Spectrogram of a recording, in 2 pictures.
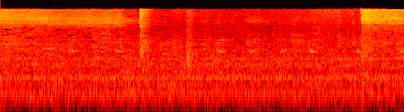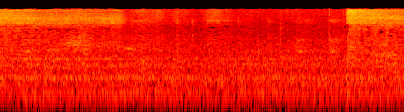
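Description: City bus interior: a steady low hum, broken by short bursts of high hiss about every four seconds, with a faint click a little over a second in.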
